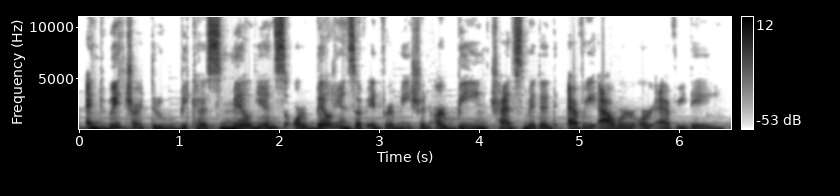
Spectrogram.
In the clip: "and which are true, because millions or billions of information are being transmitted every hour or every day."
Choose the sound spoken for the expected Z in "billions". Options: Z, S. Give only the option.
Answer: S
